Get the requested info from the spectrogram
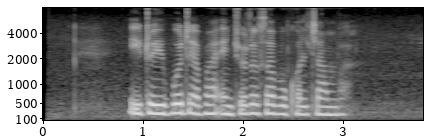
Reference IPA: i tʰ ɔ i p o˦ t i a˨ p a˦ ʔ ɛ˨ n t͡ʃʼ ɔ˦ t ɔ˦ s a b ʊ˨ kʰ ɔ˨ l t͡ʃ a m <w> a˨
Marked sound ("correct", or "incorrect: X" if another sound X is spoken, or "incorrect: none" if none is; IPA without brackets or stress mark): incorrect: b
